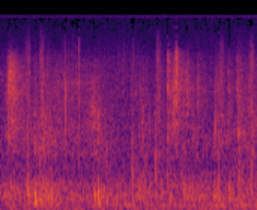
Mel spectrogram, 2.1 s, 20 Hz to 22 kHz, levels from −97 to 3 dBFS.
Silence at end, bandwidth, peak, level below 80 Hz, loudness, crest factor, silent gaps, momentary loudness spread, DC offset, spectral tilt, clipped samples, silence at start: 0 s; 16 kHz; -10 dBFS; -54 dBFS; -35 LUFS; 26 dB; none; 5 LU; under 0.1%; -2.5 dB/octave; under 0.1%; 0 s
